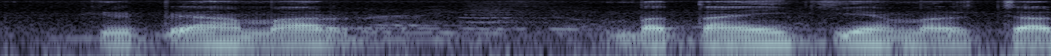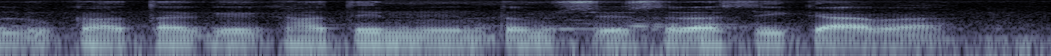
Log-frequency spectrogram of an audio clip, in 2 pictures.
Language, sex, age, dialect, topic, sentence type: Bhojpuri, male, 18-24, Southern / Standard, banking, statement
